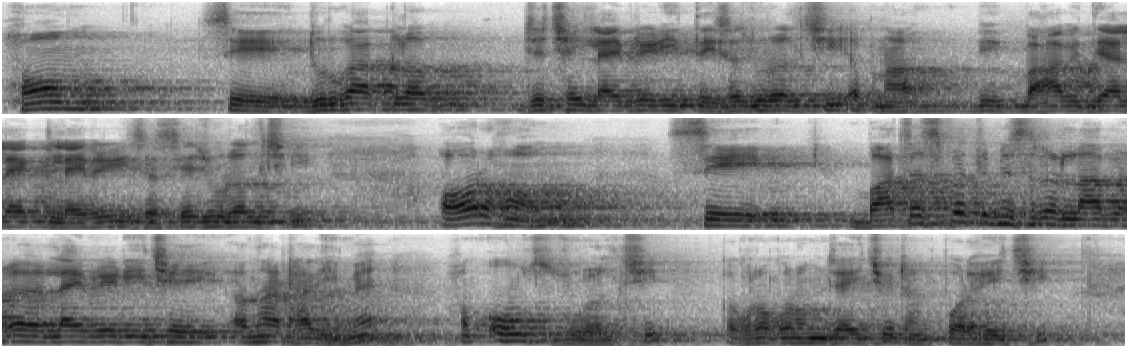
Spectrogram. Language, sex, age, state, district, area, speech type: Maithili, male, 60+, Bihar, Madhubani, urban, spontaneous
